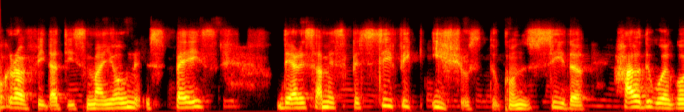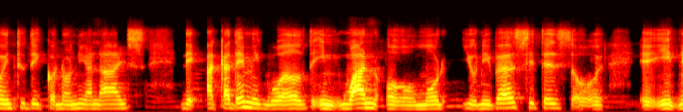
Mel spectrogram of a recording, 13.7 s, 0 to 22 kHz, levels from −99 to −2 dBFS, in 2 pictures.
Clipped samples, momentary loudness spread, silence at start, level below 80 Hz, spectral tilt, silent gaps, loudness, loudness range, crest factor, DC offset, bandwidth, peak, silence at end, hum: under 0.1%; 12 LU; 0 s; -72 dBFS; -3.5 dB/octave; none; -26 LUFS; 5 LU; 22 dB; under 0.1%; 9.8 kHz; -4 dBFS; 0 s; none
